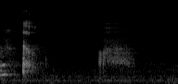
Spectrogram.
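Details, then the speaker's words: Young child with hiccups after eating grapes, while playing with a Barbie: a single short, sharp hiccup catch followed by a soft breathy sound. "You do have the hiccups."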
